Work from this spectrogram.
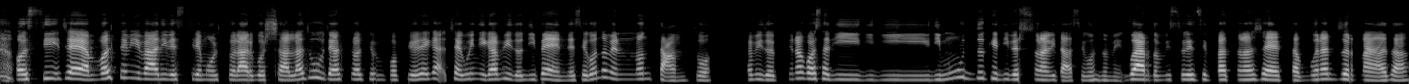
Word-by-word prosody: Ho 230 +1 +4
si 270 +2 -4
cioè, 270 -2 +7
a 215 -1 +6
volte 275 +7 0
mi 290 -3 -5
va 245 -2 +6
di 240 - -6
vestire 230 0 -4
molto 215 0 -9
largo, 210 0 +3
scialla 210 +2 0
tuta, 300 -4 -5
e - - +6
altre 230 +1 -3
volte 235 +1 -6
un 220 -3 -20
po' 215 0 -8
più 220 +1 -8
elega 245 +3 -1
cioè, 250 -4 -1
quindi 245 0 -5
capito 235 -2 +1
dipende. 215 -3 +2
Secondo 245 +10 -3
me 260 -5 +1
non 240 +2 -8
tanto, 185 +1 -3 0.3
capito. 230 -1 -4
È - - -2
più 210 +5 -22
una 275 +1 +2
cosa 260 -1 +1
di 225 -1 -6
di 210 +1 -17
di 210 0 -10
di 220 - -5
mood 285 +3 -7
che 265 -1 -2
di 240 +1 -11
personalità 210 -5 0
secondo 195 +2 -12
me. 180 -2 -17
Guarda 225 0 +6
ho - - -12
visto 220 +2 -11
che 225 0 +1
si 230 - -9
è 230 - -9
fatta 220 0 0
una 215 +1 +2
certa, 210 -3 +2
buona 225 +6 +1
giornata. 205 -4 0
225 Hz, 230 wpm, -23 LUFS, 210-245 Hz, 0.3 s, cioè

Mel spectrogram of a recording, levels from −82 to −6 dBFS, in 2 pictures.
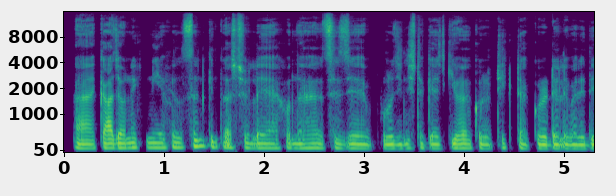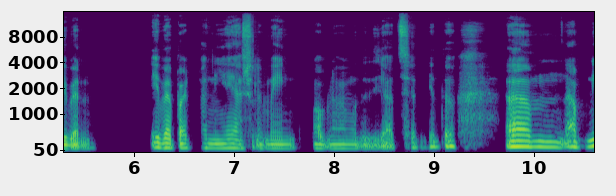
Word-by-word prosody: আ - - +4 0.2
কাজ 115 -1 +6
অনেক 125 +1 0
নিয়ে 120 -1 0
ফেলছেন 130 +4 +3
কিন্তু 140 - -3
আসলে 115 -2 +1 0.2
এখন 115 +1 -4
দেখা 115 +1 0
যাচ্ছে 110 +1 +4
যে, 110 - +1 0.2
পুরো 100 - 0
জিনিসটাকে 105 0 -2 0.2
কিভাবে 110 -1 +2
করে 100 - -1
ঠিকঠাক 115 -3 -4
করে 100 - +3
delivery 100 -1 0
দিবেন 100 - +2 0.7
এই 130 - +4
ব্যাপারটা 115 0 0
নিয়ে 110 +1 -1
আসলে 110 - 0
main 105 -1 -1 0.3
problem 105 0 -3
এর - - -5
মধ্য 100 - -7
দিয়ে - - -5
যাচ্ছেন। - - -1
কিন্তু 145 +1 -3 0.7
আম 150 -1 +7 0.4
আপনি 145 +3 0
115 Hz, 180 wpm, -24 LUFS, 105-125 Hz, 0.7 s, আম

